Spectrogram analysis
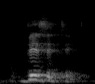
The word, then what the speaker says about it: visited: Donc ça donnera visited. Voilà les trois possibilités de prononciation du ED à la fin d'un verbe régulier.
